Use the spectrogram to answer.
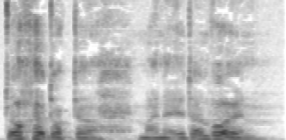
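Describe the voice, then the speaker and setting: A man voicing a shy, sad schoolboy who answers politely and hesitantly, with a husky voice. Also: medium pitch, expressive, normal speed, mellow. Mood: timid.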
